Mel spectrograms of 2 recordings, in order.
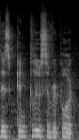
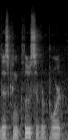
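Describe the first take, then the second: First: It is read in an imitated, put-on voice. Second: It is read in a plain, natural voice.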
